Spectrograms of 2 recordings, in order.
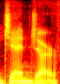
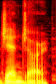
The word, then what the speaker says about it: Gengar: lot of comments like why do you pronounce it as jenar and I guess I'll explain like uh that's how I pronounced it as a kid when I first saw it and you have to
